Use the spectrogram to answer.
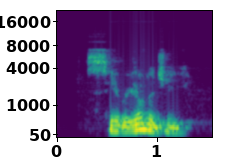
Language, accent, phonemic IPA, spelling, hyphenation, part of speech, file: English, Southern England, /sɪ.ə.ɹɪˈɒ.lə.dʒi/, cereology, ce‧re‧o‧lo‧gy, noun, LL-Q1860 (eng)-cereology.wav
- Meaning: The investigation, or practice, of creating crop circles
